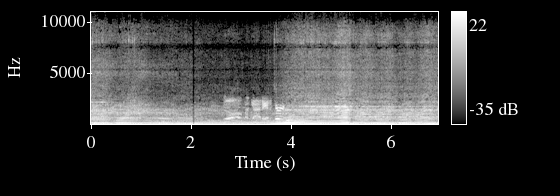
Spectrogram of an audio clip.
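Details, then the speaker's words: Snowmobile ZL550 two-stroke that had a no-start, revved after repair: it had spark and the fault was fuel. Sharp buzz climbs and drops cleanly through each blip with no misfire or stumble; pulls strongly and runs healthy. "you're right something it just makes you smile you're right it does rip from 550 that's pretty quick"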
